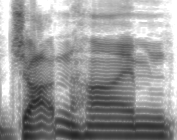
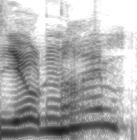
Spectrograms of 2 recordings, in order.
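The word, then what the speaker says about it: Jotunheim: uh well I'll the the way it's said by Americans is the Jottenheim 2. I believe they're now up to the Jottenheim 3. What Americans say that? No one says Yotenheim.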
